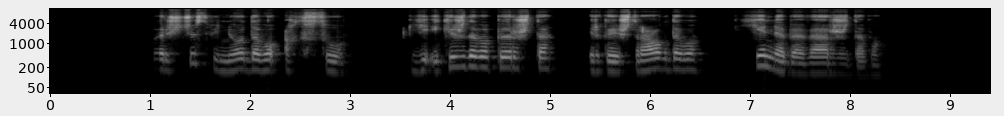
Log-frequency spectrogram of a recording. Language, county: Lithuanian, Telšiai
